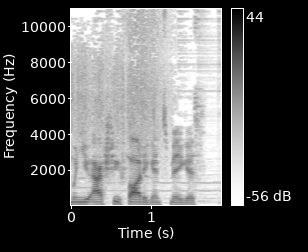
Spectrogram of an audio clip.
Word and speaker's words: Magus: to call him too I'm pretty sure it's supposed to be pronounced Magus because it's um an already made word and I think that's that's how it's supposed to be pronounced but I call Magus or I used to call Magus because you know like magic but magus yes that was my logic yeah feels like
